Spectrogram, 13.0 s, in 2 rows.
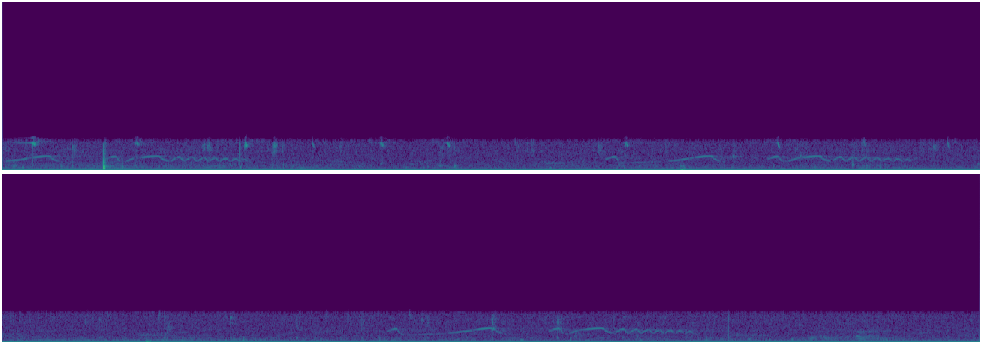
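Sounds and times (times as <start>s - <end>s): night bird whistled call: 0.0s - 1.9s, 2.5s - 6.4s, 9.0s - 11.7s.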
